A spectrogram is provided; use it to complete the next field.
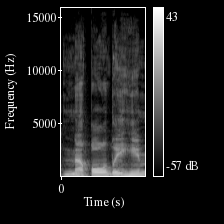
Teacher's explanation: مقلقله قلقل صغرى في وسط الكلام مفخمه مرتبه رابعه لانها ساكنه فانت يجب ان تاتي بتفخيم وقلقله لا تاتي بقلقله بقاف مرققه نقضهم هذا خطا نقضهم بهذه الطريقه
